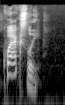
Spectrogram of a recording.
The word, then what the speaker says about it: Quaxly: And this is the easy one to pronounce, Quaxly.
